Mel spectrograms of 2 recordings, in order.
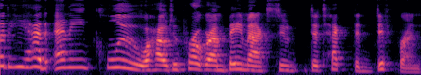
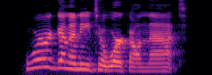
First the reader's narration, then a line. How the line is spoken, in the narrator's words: Hiro muttered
